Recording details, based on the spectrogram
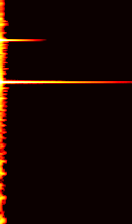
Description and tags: Shiny Blink or Microwave
It´s a little *blink* sound. You can use it for a microwave or for a shiny object.
Created with some settings in Audacity.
